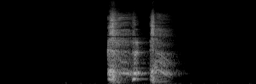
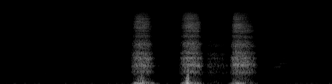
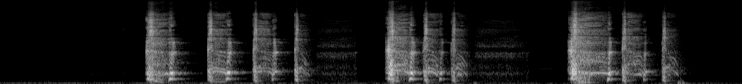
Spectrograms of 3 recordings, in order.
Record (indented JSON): {
  "cough_length": "2.6 s",
  "cough_amplitude": 15851,
  "cough_signal_mean_std_ratio": 0.34,
  "exhalation_length": "3.3 s",
  "exhalation_amplitude": 4637,
  "exhalation_signal_mean_std_ratio": 0.34,
  "three_cough_length": "7.4 s",
  "three_cough_amplitude": 32767,
  "three_cough_signal_mean_std_ratio": 0.37,
  "survey_phase": "alpha (2021-03-01 to 2021-08-12)",
  "age": "18-44",
  "gender": "Male",
  "wearing_mask": "No",
  "symptom_cough_any": true,
  "symptom_shortness_of_breath": true,
  "symptom_fatigue": true,
  "symptom_fever_high_temperature": true,
  "symptom_headache": true,
  "smoker_status": "Never smoked",
  "respiratory_condition_asthma": false,
  "respiratory_condition_other": false,
  "recruitment_source": "Test and Trace",
  "submission_delay": "2 days",
  "covid_test_result": "Positive",
  "covid_test_method": "RT-qPCR",
  "covid_ct_value": 25.0,
  "covid_ct_gene": "ORF1ab gene",
  "covid_ct_mean": 25.9,
  "covid_viral_load": "3100 copies/ml",
  "covid_viral_load_category": "Minimal viral load (< 10K copies/ml)"
}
